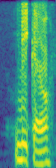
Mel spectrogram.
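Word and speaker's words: Niko: Nico. That's N-I-K-O.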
